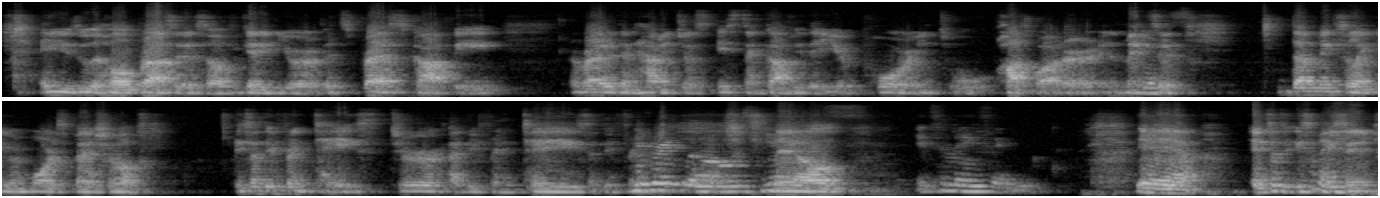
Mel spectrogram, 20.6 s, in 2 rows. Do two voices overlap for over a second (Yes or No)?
Yes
